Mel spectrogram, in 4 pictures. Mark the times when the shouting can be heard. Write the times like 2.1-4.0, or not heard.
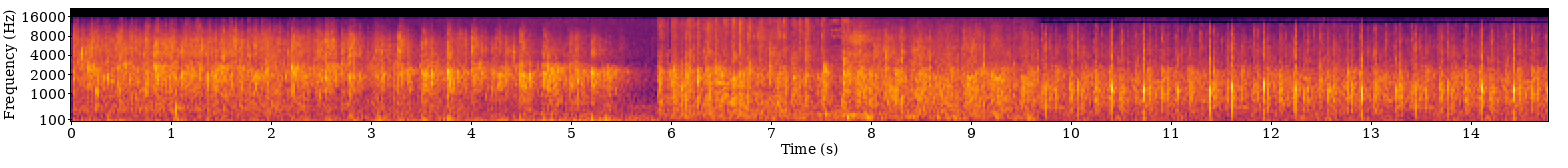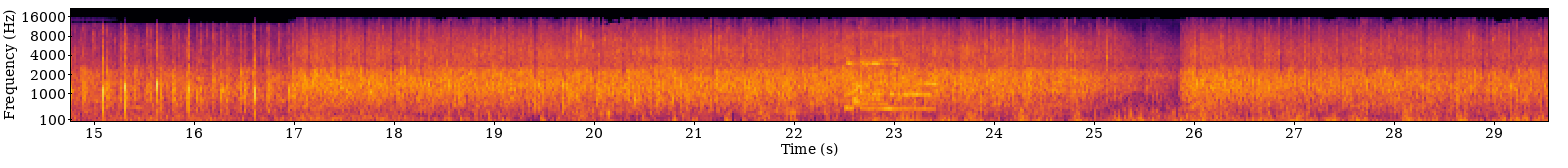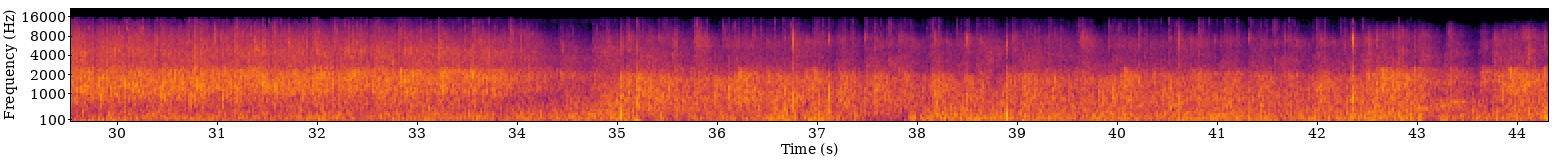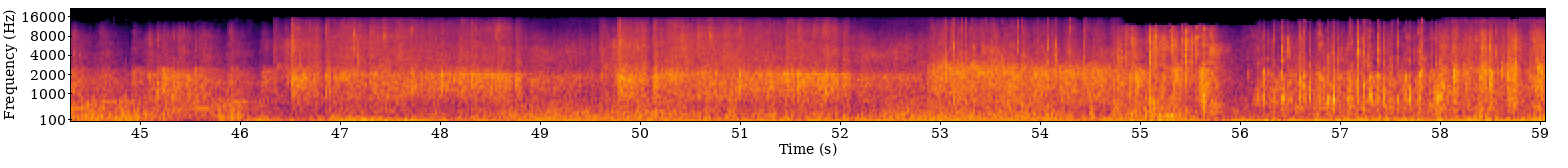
22.4-23.5.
